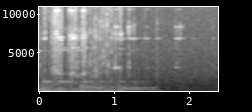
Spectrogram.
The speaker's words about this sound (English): He refused to stop there and was thankful he didn't lose his keys in the forest as he desperately tried to unlock his door.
